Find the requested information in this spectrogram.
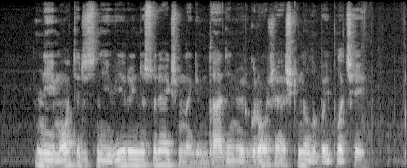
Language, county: Lithuanian, Kaunas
